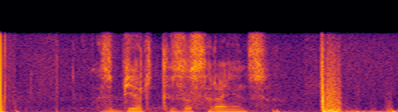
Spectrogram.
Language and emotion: Russian, neutral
